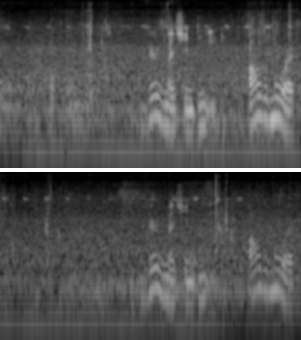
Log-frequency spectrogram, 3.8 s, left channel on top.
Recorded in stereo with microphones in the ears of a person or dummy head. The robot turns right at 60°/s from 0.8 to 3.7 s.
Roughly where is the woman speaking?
Ahead.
